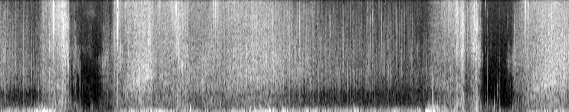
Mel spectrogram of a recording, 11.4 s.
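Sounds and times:
microphone rubbed and scraped across different surfaces: 0.0s - 6.0s, 8.5s - 11.3s.

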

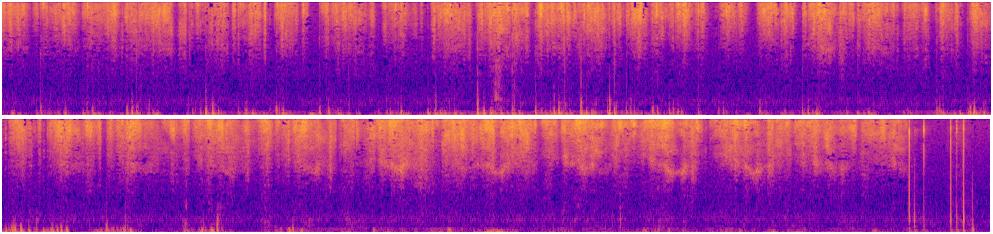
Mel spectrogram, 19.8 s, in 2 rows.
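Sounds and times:
scratching and rubbing strokes: 0.0s - 19.6s.

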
